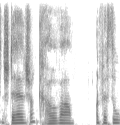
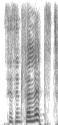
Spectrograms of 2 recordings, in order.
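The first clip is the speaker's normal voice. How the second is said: usual speaking voice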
